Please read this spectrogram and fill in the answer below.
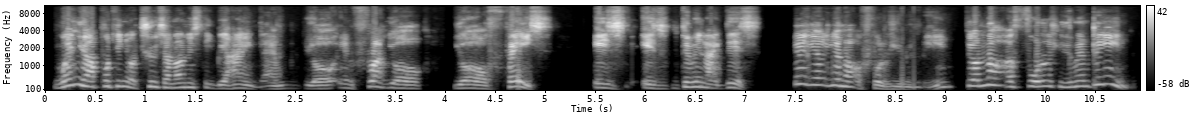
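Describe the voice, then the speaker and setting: A man holds forth on a talk show in a voice sitting a little high for a man. He talks emphatically, circling back and repeating words as he restarts his sentences. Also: low-quality recording. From Nigeria. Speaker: panel commentator. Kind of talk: opinionated talk-show commentary.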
